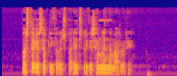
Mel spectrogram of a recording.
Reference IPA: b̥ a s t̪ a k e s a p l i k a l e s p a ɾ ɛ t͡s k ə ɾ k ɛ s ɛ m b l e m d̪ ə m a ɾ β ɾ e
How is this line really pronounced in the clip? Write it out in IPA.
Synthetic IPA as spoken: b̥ a s t̪ a k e s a p l i k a l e s p a ɾ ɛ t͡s p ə ɾ k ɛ s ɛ m b l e n d̪ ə m a ɾ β ɾ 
